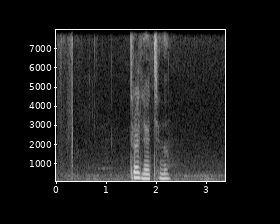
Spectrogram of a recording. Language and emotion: Russian, neutral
